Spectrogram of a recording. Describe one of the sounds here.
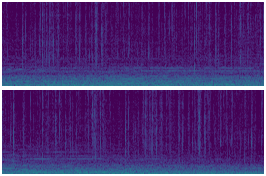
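A low, eerie drone hums steadily.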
